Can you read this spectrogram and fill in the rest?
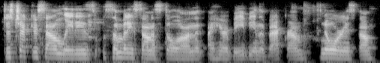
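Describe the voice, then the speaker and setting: A woman hosting a casual live webcast, slightly raspy from getting over a cold, talking haltingly and often pausing to regroup mid-sentence. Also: sits low, steady tone, pushed and bright. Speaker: host of an online breastfeeding advocacy show. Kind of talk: casual live webcast chat, recounting stories. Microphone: online video call. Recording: dull lo-fi webcast audio.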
